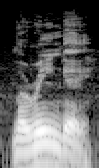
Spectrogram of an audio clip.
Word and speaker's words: merengue: It's a hard one for me to pronounce. Merengue.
